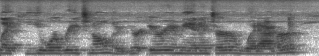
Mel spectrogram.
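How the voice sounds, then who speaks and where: Through noticeable background noise, a woman speaks at a medium pitch with an American accent. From Virginia Beach, Virginia. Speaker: property management executive. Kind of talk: podcast interview.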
